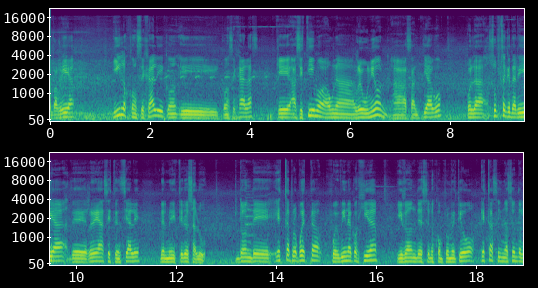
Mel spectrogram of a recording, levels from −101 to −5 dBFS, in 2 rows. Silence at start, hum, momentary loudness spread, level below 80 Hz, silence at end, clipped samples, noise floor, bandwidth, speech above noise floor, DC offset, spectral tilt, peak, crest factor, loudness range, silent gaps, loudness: 0 s; none; 9 LU; -46 dBFS; 0 s; under 0.1%; -38 dBFS; 16.5 kHz; 20 dB; under 0.1%; -7.5 dB/octave; -6 dBFS; 14 dB; 1 LU; none; -19 LUFS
